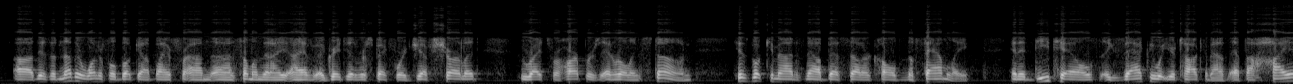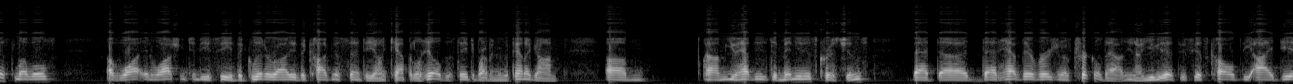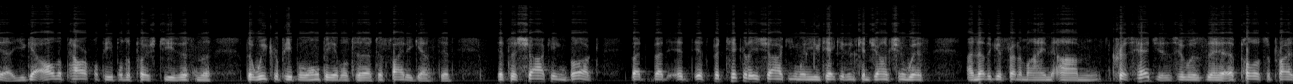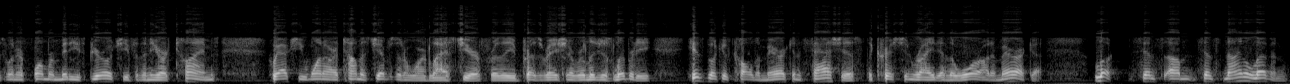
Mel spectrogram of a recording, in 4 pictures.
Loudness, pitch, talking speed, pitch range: -26 LUFS, 115 Hz, 220 wpm, 110-125 Hz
